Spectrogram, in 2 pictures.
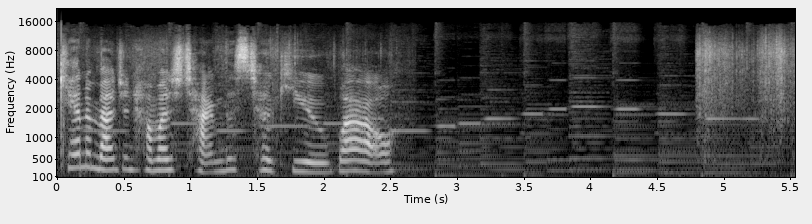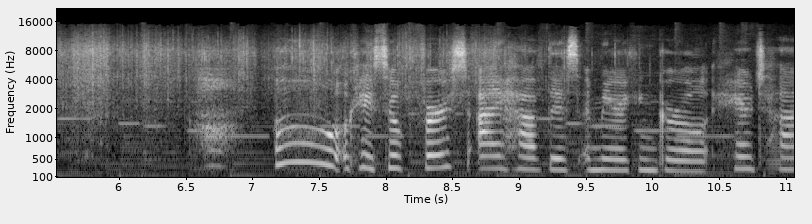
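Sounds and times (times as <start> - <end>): soft background music: 0.0 - 11.0
tissue paper crinkling: 4.8 - 9.4.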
